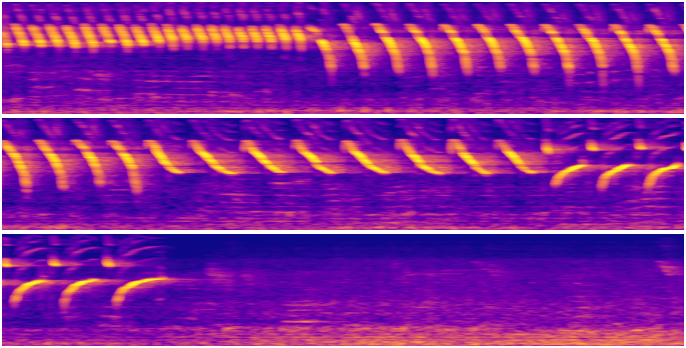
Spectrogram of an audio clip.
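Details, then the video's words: Canary master song for training young birds to sing: a very rapid high trill, then a long run of descending notes, slowing into curved upswept notes before falling quiet near the end. "Pancingan Kenari Muda Cepat Bunyi & Ngeriwik – Masteran Kenari Juara Gantangan"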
